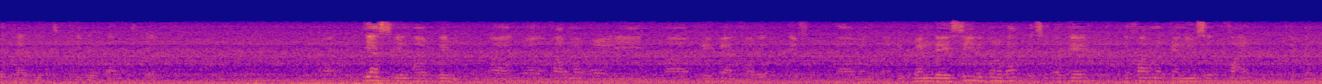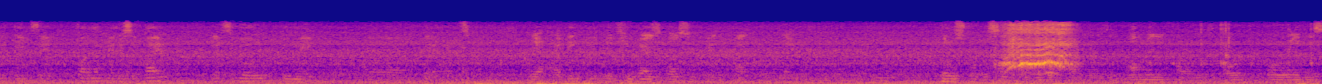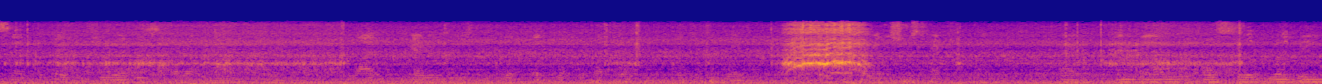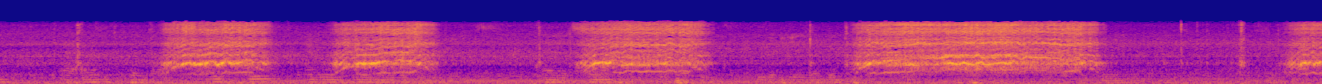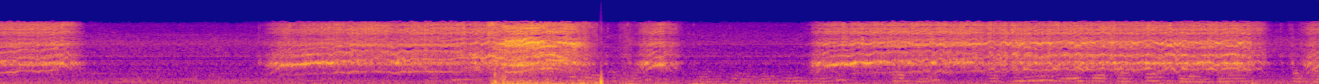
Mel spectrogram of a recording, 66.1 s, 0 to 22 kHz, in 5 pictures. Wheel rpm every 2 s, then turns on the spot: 0, 0, 0, 0, 0, 0, 0, 0, 0, 0, 0, 30, 10, 10, 20, 0, 10, 40, 0, 10, 40, 80, 40, 60, 120, 60, 70, 20, 150, 80, 60, 160, 140.
26-30 38-40 46-48 50-52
